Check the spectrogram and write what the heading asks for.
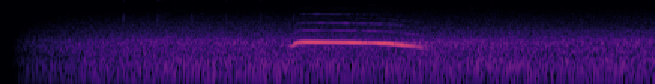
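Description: Tawny owl hooting once about two seconds in: a single note of under a second that rises quickly, holds steady, then slides down at the end, over a steady background hiss.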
